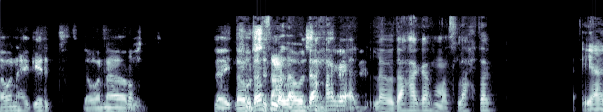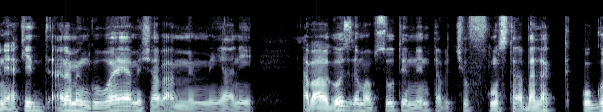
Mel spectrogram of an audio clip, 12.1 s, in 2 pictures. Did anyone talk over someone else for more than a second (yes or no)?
yes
